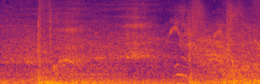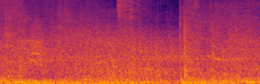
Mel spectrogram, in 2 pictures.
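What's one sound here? Magic spells crackle and blast with sharp bursts.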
